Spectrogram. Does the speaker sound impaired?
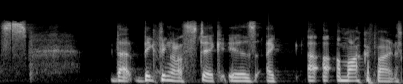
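Yes: stutter; present by age 20 at film school, sign language used to assist stutter; here repeated sounds, prolonged sounds, blocks.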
